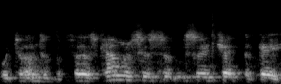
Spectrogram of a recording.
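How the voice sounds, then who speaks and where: This man talks in a London accent. He keeps a moderate pace. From London, England. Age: 80s+. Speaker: author, former film crew member. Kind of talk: public talk.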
